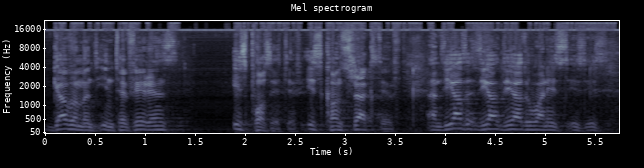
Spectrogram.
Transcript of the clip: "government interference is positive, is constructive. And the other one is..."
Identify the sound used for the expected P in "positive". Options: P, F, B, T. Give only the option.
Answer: P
